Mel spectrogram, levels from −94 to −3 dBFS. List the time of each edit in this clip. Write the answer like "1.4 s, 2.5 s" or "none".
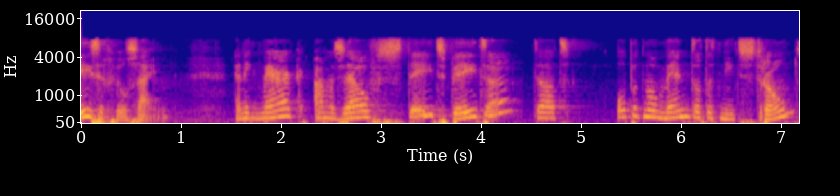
4.4 s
